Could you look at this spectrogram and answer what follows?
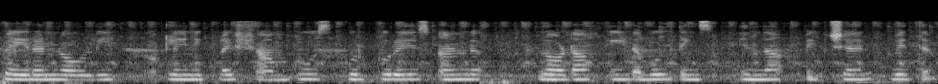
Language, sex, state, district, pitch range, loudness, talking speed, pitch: English, female, Andhra Pradesh, Sri Satya Sai, 225-230 Hz, -18 LUFS, 110 wpm, 225 Hz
